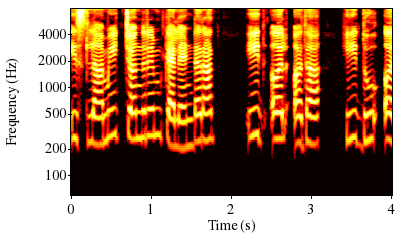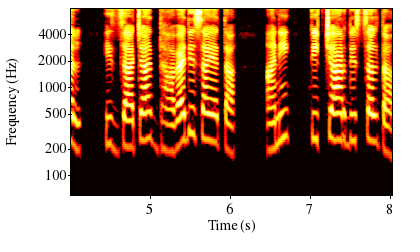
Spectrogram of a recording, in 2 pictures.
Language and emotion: Goan Konkani, neutral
